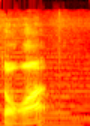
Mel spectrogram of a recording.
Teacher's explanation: accented like in English on the do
